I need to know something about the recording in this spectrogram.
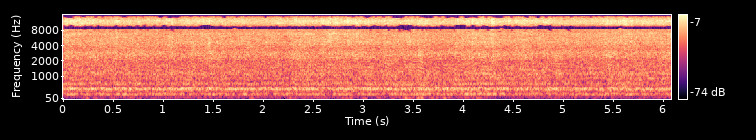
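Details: Several bees at work pollinating, their wings producing a constant mid-pitched drone with a fainter overtone above, steady in loudness throughout.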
